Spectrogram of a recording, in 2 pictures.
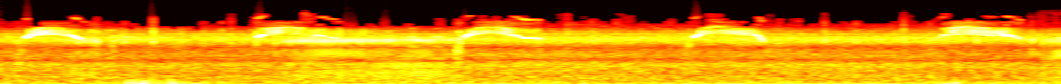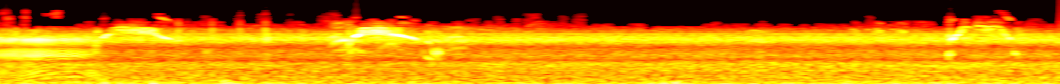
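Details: Royal albatross chick being fed by its mother, uttering short high arched wheeps spaced irregularly through the stretch, thinning out toward the end, against low rumbling noise.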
